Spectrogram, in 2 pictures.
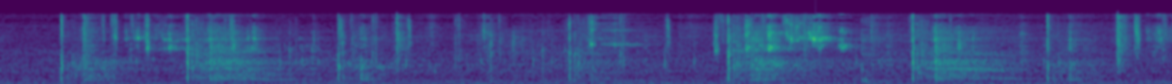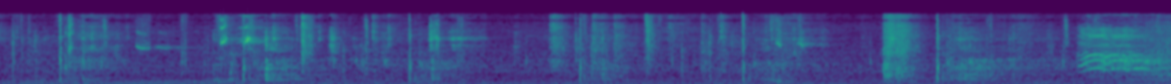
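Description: Tennis balls are struck with sharp pops of the racket, back and forth.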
